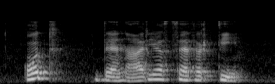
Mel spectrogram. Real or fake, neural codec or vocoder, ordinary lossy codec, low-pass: fake; codec, 16 kHz, 16 kbps, FunCodec, trained on Chinese and English, 50 frames a second; none; none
